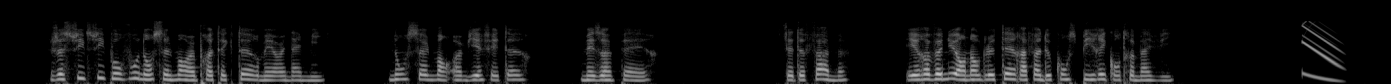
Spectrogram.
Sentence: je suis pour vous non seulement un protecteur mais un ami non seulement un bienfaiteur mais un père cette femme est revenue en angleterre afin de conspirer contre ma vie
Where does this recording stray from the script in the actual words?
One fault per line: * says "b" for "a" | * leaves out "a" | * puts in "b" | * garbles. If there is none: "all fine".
* puts in "suis"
